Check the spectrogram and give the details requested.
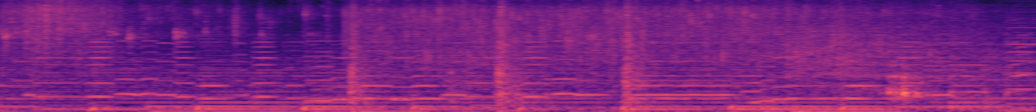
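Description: Pork belly and napa cabbage sizzling in oil in a frying pan, with a few sharp clicks. Background music plays underneath.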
